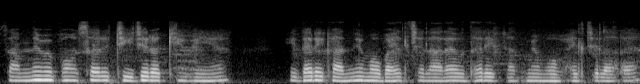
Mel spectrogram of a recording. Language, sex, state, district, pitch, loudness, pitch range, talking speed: Hindi, female, Bihar, West Champaran, 175 Hz, -16 LUFS, 165-185 Hz, 205 wpm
